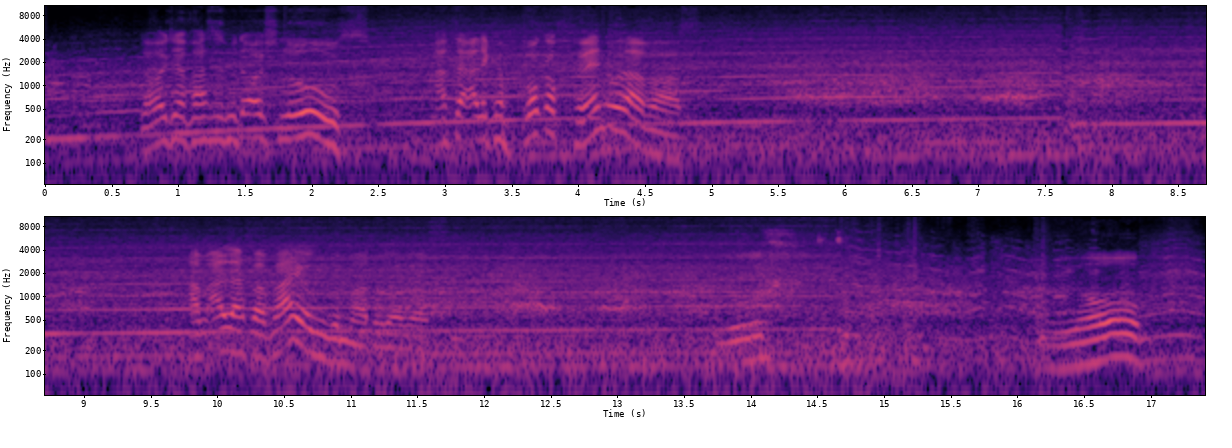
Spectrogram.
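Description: A racing car engine roars steadily, rising in pitch as it speeds up through the gears.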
